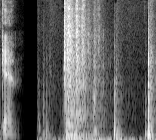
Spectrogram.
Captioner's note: footsteps walking away; door slams open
